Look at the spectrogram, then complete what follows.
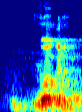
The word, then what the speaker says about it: Vogel: Vogel, V-O-G-L, Vogel. Some people used to pronounce that as a Vogel.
